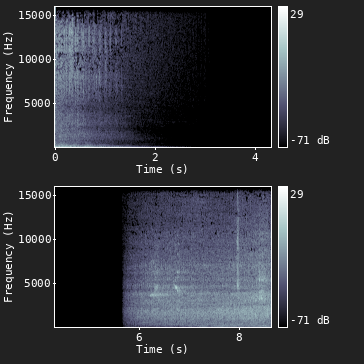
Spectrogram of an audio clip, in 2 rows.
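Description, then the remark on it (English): A deep rumble fades out into a few seconds of silence, then steady Tuesday morning street traffic at 8 a.m. in the German Colony of Jerusalem rises in and holds, a broad wash of passing vehicles with people going to work and school, with faint higher squeaks mixed in. “We're here together in the German colony. A lot of traffic, people going to work, people going to school.”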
